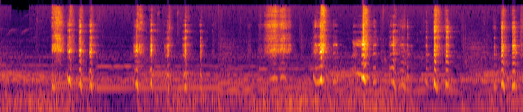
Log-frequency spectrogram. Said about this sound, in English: It's shaking. Shaking because it's crying. The sounds are definitely feminine. It's a girl crying, sobbing.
